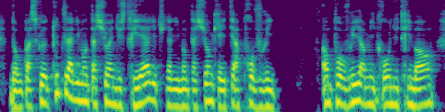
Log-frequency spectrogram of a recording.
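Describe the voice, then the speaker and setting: Speaking at a medium pitch and moderate pace with very even loudness and ordinary pitch variation, this man has a plain, everyday voice. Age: 50s. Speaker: speaker and author. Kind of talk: casual interview.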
